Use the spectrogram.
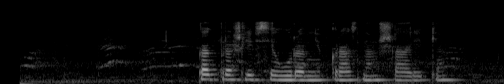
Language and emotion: Russian, neutral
